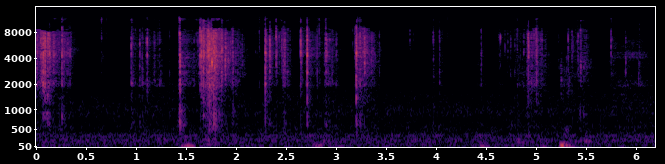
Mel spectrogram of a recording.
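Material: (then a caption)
Soap. Fingers with long nails hold a solid purple-and-white striped dry soap bar while a craft blade scores it in a grid and flakes chips off. Bright, dry scratches and crisp crumbly crunches come in irregular bursts, with quiet gaps between strokes and almost no low end.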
